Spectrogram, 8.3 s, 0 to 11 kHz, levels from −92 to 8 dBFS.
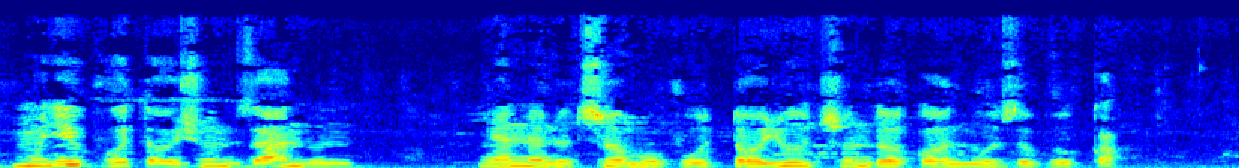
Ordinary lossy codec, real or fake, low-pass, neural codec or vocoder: AAC, 32 kbps; real; 9.9 kHz; none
